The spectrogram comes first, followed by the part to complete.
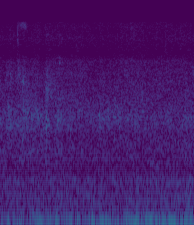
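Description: Steady hiss of rain falling, with a low hum underneath.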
